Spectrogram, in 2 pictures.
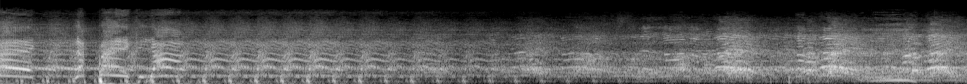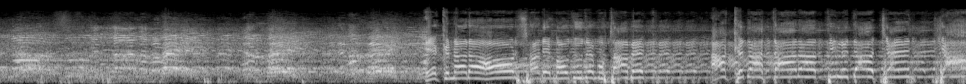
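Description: A man sings with feeling through loudspeakers in a large echoing space.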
